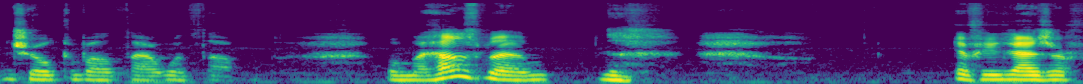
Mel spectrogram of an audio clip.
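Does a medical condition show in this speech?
Yes: cleft lip and palate; congenital unilateral cleft lip, palate split down middle, many childhood surgeries, left nostril blocked by cartilage; childhood speech impediment, slow speech development, audible heavy breathing or wheezing heard over words.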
